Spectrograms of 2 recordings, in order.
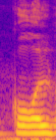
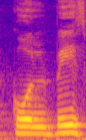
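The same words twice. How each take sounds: First: कोल्ब said as "kolb", with no final s; others' pronunciation. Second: कोल्बेस said as "kol-bays", ending in an s; alternative name pronunciation. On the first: Teacher showing students how many people say the name, pronunciation demo. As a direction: say कोल्ब short, closing on the b. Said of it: "कई लोग कोल्ब बोलते हैं". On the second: Teacher showing students one way to say the reaction's name, pronunciation demo. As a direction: say कोल्बेस with a long "bays" second syllable. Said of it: "कोल्बेस बोलते हैं". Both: Shown as a demonstration.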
